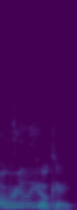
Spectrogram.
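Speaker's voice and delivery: put-on easy, calm, laughing tone, very high. Retelling a partner's reaction to a worry: imitating a laughing, calm reply. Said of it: "He just laughs and he goes".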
